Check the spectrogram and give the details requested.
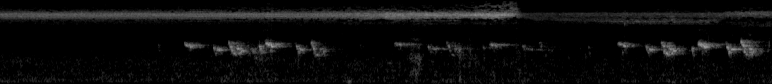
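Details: Wild Taiwan Blue Magpies tending nestlings at Taipei Zoo, 7 May 2022, 11:43. Three bursts of quick, scratchy chattering calls, about three notes per second, are separated by short pauses. A high insect hum is constant.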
